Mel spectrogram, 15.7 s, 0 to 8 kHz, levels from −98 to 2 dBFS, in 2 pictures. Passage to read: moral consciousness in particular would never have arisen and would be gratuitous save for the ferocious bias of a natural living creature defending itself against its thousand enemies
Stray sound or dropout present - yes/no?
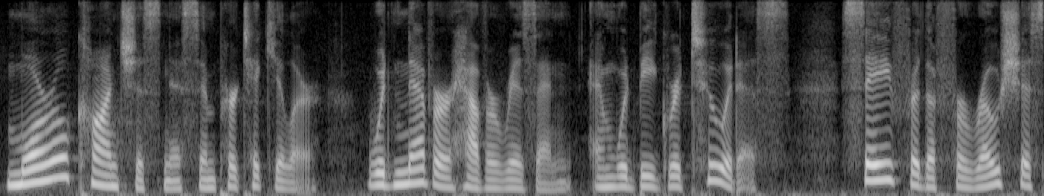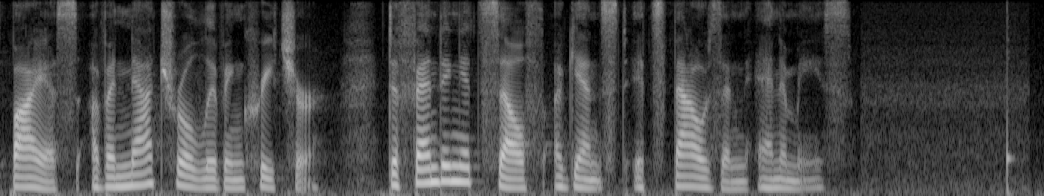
yes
